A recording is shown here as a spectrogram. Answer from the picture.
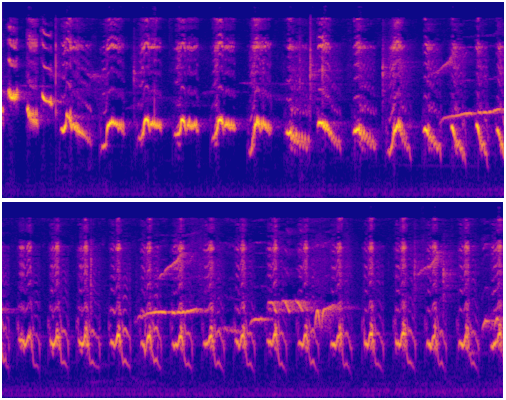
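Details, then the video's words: White-rumped shama at a bird farm in Kendal repeating a short downslurred whistle roughly three times a second for ten seconds, with occasional longer thin whistles laid over it. "Murai batu nembak sebelah mati"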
